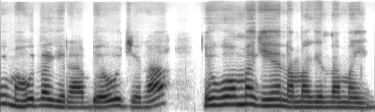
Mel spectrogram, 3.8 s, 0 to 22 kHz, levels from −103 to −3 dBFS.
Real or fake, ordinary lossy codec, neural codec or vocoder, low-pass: fake; none; codec, 44.1 kHz, 7.8 kbps, DAC; none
